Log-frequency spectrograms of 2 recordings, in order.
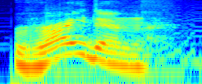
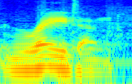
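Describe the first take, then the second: First: The name is said with Japanese pronunciation. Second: The name is said with anglicized pronunciation. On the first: It refers to the Japanese thunder god. "how you would pronounce his name if you're referring to the actual Japanese Thunder God" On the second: It is the name as the game uses it. "for some reason they pronounce it"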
